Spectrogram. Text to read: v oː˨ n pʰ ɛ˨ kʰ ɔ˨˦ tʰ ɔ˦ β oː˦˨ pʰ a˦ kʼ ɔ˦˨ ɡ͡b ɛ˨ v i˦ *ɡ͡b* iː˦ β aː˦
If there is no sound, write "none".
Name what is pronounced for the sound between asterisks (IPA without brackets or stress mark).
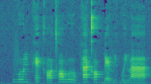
ɡʷ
